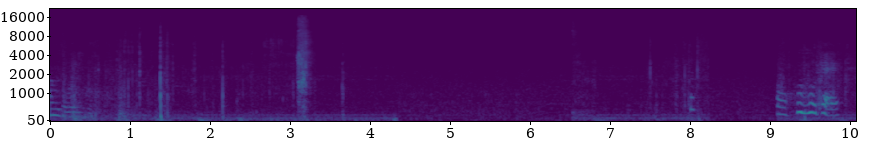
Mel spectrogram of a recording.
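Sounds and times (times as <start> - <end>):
paper envelope rustling: 0.5 - 3.3
envelope tearing: 2.6 - 3.4.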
